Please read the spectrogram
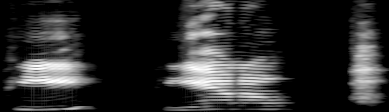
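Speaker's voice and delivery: slow chant of "P, piano, p", ending on a bare puff; name "P", say "piano", then pop a voiceless "p"; letter, word, sound. Shown as a demonstration. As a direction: drill "P, piano, p" in separate beats. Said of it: "let's do our letter word sound".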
